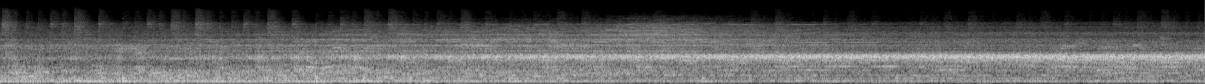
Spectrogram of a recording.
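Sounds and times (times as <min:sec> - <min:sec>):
dense noisy texture: 0:00.0 - 0:12.0
electronic drone with high tone: 0:00.0 - 0:12.0.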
